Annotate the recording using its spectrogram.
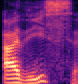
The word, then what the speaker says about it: Hades: In the Old Testament, the Hebrew word Sheol, the Greek equivalent being Hades or Hades, as we would pronounce it in contemporary Greek, rendered as hell, the grave or the pit, designates the place to which all, both just and unjust, go at death.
